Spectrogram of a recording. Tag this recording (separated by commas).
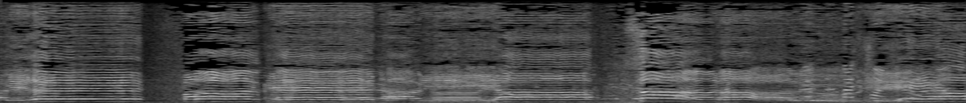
Male singing, Speech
